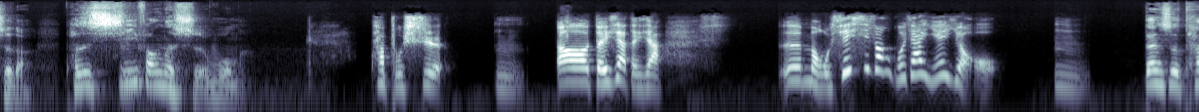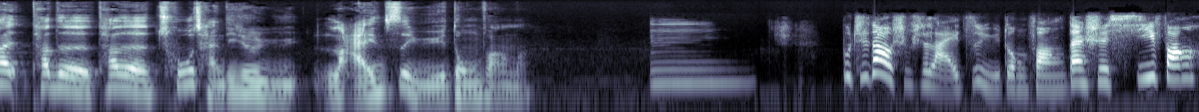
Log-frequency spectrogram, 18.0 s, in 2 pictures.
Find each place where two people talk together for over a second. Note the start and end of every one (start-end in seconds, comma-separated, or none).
none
